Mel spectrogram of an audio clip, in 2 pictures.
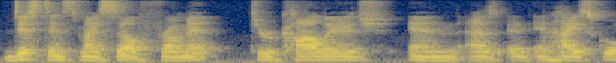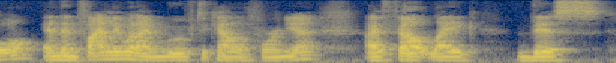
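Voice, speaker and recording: Low-voiced man in an echoey room. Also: steady tone, normal speed. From Mississippi, United States. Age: 30s. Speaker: interview guest. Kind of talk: conversational personal storytelling. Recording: roomy, echoing sound.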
